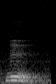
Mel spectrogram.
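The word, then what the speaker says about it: ν: So, how you pronounce this letter? Nu.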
